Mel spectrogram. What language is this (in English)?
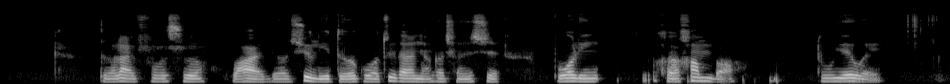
Chinese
